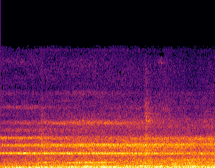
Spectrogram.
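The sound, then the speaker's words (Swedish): A subway train rumbles steadily through the underground Hallonbergen subway station, a dense low roar topped by several thin, sustained high-pitched whines, with no voices. “Den långa rulltrappan upp från tunnelbanan tar en rakt in i Hallonbergens lilla centrumgalleria”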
